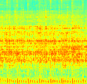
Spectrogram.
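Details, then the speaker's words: Newly built Bikeberry motorized bike kit on an old mountain bike, idle adjusted, engine a little cold; the small engine pops along at a steady, slightly rough idle under a lot of hiss: normal cold idle. "it's a little cold"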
